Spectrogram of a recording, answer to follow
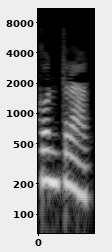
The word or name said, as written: kontrak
